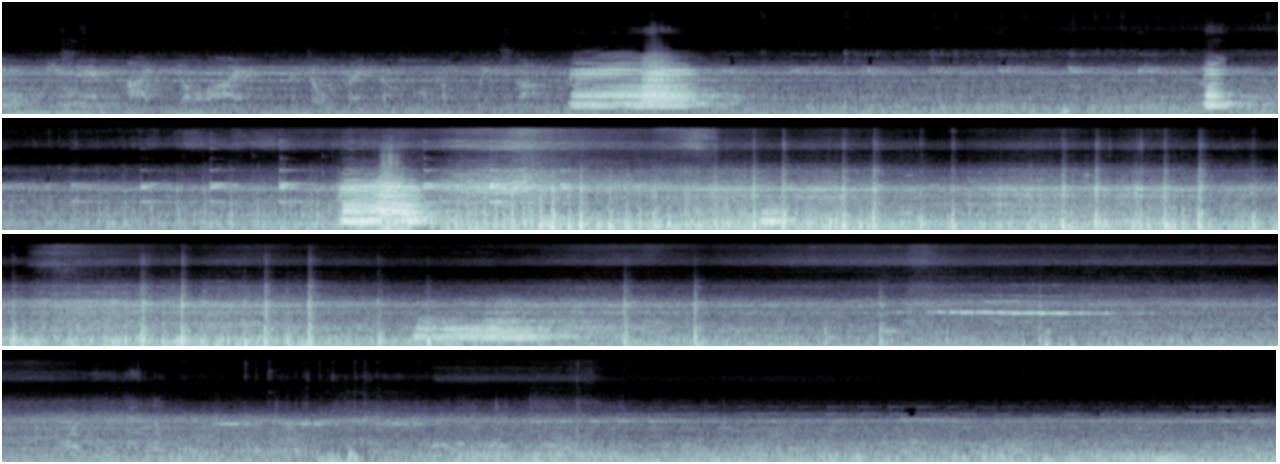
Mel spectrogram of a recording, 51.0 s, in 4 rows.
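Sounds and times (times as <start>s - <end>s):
train horn blasts: 0.0s - 1.2s, 5.6s - 7.6s, 12.0s - 12.8s, 16.1s - 17.5s, 20.2s - 20.9s, 29.6s - 31.8s, 34.3s - 39.2s
train cars rumbling past: 0.0s - 51.0s
brake squeal: 34.4s - 37.0s, 38.9s - 44.3s.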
